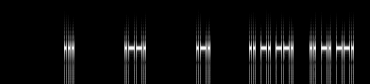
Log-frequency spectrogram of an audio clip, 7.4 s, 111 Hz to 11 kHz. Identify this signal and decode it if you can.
Morse code, heard as a keyed tone, about 32 wpm, spaced as for 15 wpm, 800 Hz. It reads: SPRINGING
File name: Special INGs / Special INGs-mp3s / VerySlowToFaster Ing @30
